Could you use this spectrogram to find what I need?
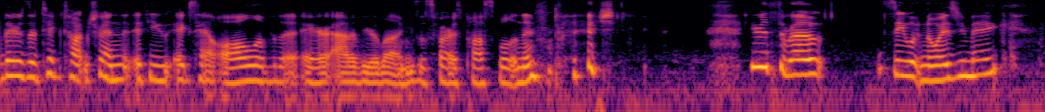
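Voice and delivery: laughing hard while talking. Explaining a TikTok trend, laughing hard while talking. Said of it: "I'm laughing so hard right now".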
